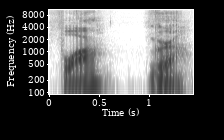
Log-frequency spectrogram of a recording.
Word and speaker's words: foie gras: How do you actually pronounce it? Foie Gras.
